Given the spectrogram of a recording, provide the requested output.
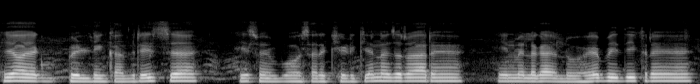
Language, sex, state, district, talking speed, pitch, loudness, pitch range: Hindi, male, Jharkhand, Garhwa, 180 wpm, 150 Hz, -16 LUFS, 140-160 Hz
